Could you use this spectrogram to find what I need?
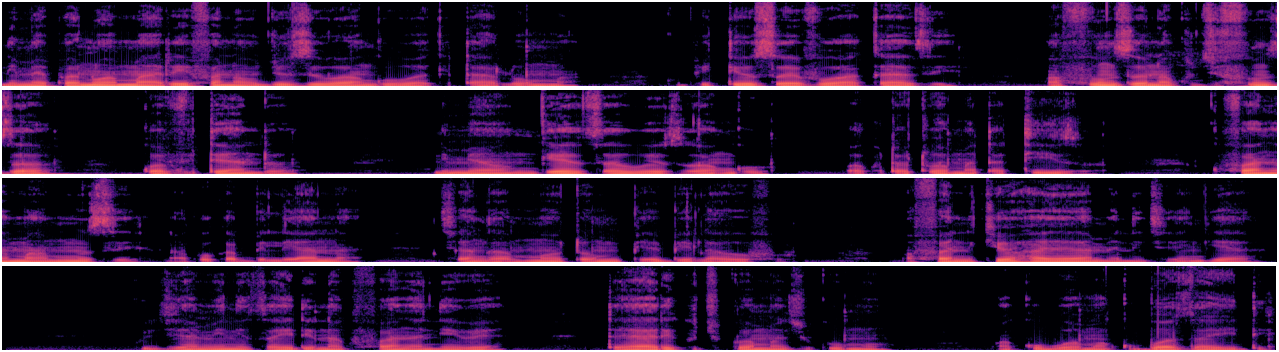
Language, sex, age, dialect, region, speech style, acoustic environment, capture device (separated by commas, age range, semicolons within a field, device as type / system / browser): Swahili, male, 18-24, Kenya - Nairobi Sheng-influenced, Kenya, relaxed, silence, mobile / Linux / Chrome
